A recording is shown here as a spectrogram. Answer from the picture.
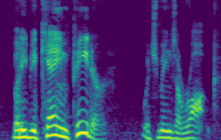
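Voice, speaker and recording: A man talks at a fairly quick pace, his fairly high voice carrying a dark, mellow tone. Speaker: pastor. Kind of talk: sermon. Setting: online church service broadcast.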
